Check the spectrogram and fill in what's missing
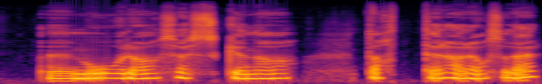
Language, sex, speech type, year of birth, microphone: Norwegian, female, spontaneous, 1958, Shure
